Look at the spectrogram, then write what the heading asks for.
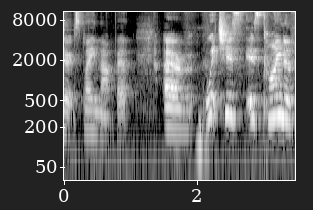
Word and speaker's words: Izycky: okay all right so i am uh um so what do i do um i'm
